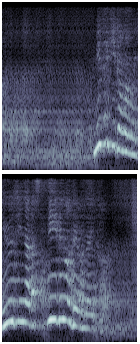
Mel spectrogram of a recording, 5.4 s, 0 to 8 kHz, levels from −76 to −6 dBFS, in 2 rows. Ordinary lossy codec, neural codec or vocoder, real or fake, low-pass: none; codec, 24 kHz, 0.9 kbps, DualCodec; fake; 7.2 kHz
